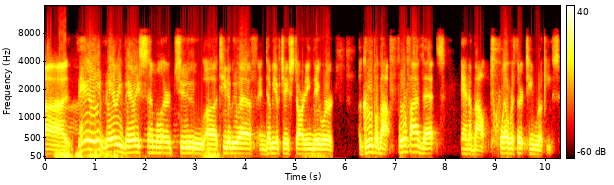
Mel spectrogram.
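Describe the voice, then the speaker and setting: A man talks with a Southern accent. His pitch is medium and his pace moderate. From US South. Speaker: pro wrestler. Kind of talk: casual interview chat. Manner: animated storytelling.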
